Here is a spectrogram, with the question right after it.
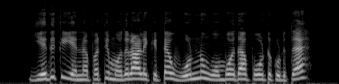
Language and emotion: Tamil, angry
